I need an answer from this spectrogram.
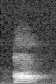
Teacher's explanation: Allez, hein, t'es un peu sur la lettre Kaf, là, il faut que ça vienne du fond de la gorge. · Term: lettre Qaf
